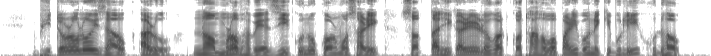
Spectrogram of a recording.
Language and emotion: Assamese, neutral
